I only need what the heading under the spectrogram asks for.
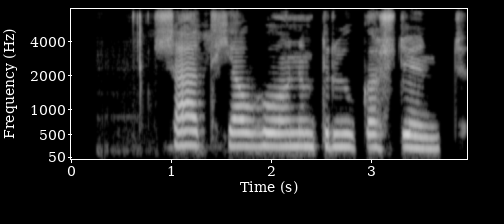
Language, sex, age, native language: Icelandic, female, 9, Icelandic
